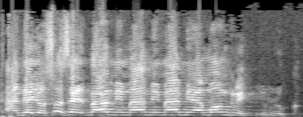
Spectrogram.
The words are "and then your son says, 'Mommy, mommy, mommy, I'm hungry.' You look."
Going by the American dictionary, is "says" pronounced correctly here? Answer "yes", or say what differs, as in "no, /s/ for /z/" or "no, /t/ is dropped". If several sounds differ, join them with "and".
no, /z/ is dropped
